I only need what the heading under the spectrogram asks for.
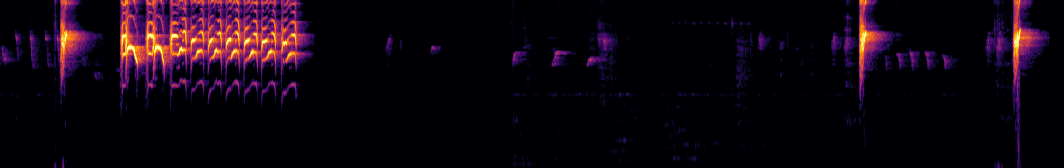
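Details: Crested jay singing in 'ngeleper' style, kept as a tutor recording for cage birds: a sharp high note, then a quick dry rattle of evenly repeated chattering notes lasting under two seconds, followed by quiet and two more sharp notes.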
